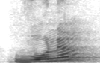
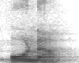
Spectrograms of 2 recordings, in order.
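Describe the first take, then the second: First: The word starts with an added v sound. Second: The word starts directly with a vowel. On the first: This is the informal spoken form. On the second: This is the standard form.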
